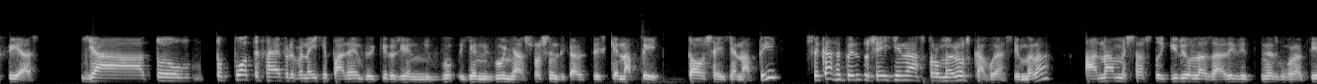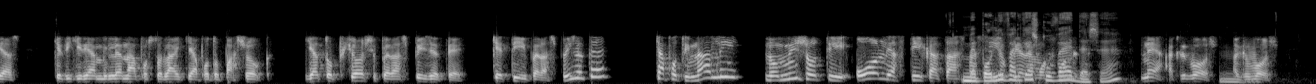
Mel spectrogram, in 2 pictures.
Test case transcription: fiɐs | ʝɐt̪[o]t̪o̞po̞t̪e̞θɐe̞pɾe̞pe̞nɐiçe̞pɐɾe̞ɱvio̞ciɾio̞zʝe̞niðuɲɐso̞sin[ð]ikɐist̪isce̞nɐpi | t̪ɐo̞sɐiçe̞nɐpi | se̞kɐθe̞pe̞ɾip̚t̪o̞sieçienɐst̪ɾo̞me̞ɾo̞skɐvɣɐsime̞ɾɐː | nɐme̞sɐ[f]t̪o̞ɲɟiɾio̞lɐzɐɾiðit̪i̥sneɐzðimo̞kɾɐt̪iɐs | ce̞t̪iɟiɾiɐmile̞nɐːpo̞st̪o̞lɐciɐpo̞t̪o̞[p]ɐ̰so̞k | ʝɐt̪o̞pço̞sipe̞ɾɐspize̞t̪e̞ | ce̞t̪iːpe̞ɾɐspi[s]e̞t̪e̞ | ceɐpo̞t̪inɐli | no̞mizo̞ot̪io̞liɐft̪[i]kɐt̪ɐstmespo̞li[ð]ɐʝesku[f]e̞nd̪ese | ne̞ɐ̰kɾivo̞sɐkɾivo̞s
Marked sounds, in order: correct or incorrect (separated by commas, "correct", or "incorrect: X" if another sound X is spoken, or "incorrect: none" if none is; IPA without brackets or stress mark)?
correct, correct, incorrect: s, correct, incorrect: z, incorrect: iː, incorrect: v, incorrect: v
